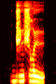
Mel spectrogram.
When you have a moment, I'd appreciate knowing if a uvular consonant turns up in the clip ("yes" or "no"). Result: yes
